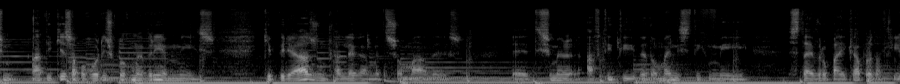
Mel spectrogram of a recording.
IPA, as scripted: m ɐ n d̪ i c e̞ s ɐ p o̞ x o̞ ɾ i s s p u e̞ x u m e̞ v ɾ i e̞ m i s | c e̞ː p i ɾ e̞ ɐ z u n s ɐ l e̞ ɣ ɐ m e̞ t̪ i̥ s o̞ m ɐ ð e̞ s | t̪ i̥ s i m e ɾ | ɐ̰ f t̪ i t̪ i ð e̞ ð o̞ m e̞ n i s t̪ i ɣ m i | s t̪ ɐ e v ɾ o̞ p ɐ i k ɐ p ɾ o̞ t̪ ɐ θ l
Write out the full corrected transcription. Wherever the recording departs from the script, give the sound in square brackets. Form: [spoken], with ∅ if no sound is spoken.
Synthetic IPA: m ɐ n d̪ i c e̞ s ɐ p o̞ x o̞ ɾ i s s p u e̞ x u m e̞ v ɾ i e̞ m i s | c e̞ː p i ɾ e̞ ɐ z u n [θ] ɐ l e̞ ɣ ɐ m e̞ t̪ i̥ s o̞ m ɐ ð e̞ s | t̪ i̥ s i m e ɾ | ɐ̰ f t̪ i t̪ i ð e̞ ð o̞ m e̞ n i s t̪ i ɣ m i | s t̪ ɐ e v ɾ o̞ p ɐ i k ɐ p ɾ o̞ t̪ ɐ θ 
